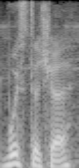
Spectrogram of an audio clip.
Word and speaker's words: Worcestershire: Okay, I researched it. Worcestershire.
